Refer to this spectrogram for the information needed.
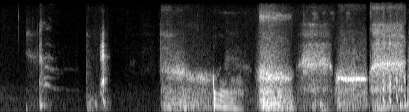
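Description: Loud, rasping breaths and snorting exhales come in several heavy bursts, interspersed with short throaty noises. It sounds like an exaggerated vocal imitation of heavy breathing.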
